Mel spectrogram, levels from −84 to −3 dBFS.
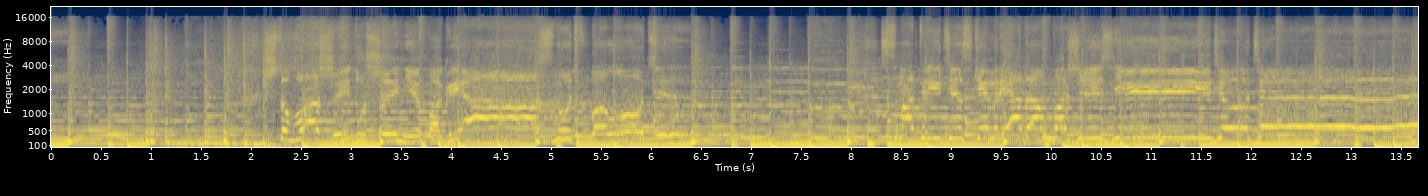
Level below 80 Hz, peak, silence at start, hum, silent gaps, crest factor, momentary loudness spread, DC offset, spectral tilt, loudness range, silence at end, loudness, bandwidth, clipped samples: -14 dBFS; 0 dBFS; 0 s; none; none; 6 dB; 4 LU; under 0.1%; -4.5 dB/octave; 2 LU; 0 s; -6 LUFS; 17 kHz; 1%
